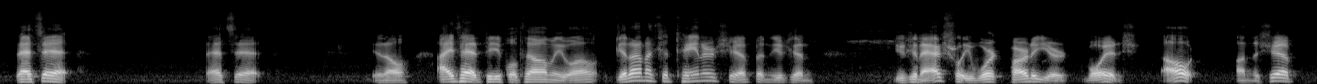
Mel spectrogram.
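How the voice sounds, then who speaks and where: Speaking with a Midwestern accent, a man at a medium pitch uses lively intonation at a fairly slow pace, with long, frequent pauses. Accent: American Midwest. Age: 60s. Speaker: live stream host. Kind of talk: casual chat.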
